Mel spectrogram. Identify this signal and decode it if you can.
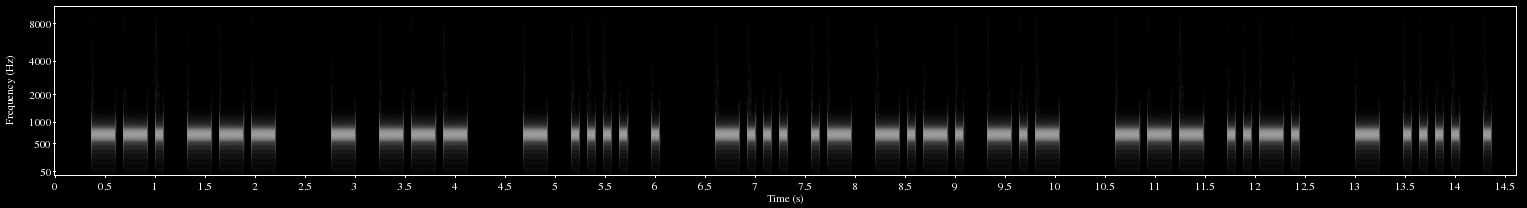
Morse code, heard as a keyed tone, about 15 wpm, 700 Hz. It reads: GO TO THE BACK OF THE
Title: Sentences from Top 1000 Words - Review Part 5 - 15wpm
